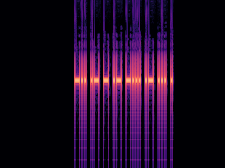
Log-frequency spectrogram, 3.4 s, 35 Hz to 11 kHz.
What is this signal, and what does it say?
Morse code, heard as a keyed tone, about 50 wpm, 700 Hz. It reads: DATABASE
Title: Top 1751-2000 Words 50wpm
